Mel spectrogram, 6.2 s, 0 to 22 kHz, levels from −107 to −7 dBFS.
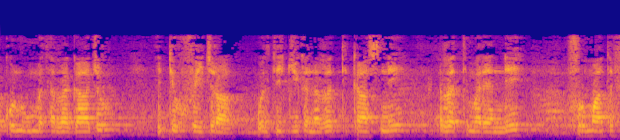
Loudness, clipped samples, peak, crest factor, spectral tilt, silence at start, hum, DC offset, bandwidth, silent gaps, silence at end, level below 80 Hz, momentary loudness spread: -25 LUFS; under 0.1%; -8 dBFS; 18 dB; 1 dB/octave; 0 s; none; under 0.1%; 8 kHz; none; 0 s; -78 dBFS; 11 LU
